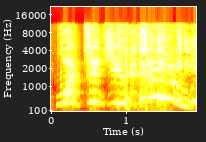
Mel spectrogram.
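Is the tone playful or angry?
angry. It is said in a furious, yelling tone.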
